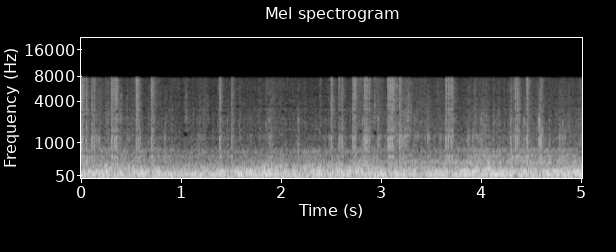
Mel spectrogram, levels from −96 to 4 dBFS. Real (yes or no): yes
